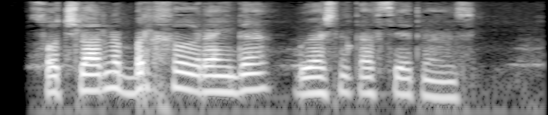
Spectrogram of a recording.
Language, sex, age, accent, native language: Uzbek, male, 18-24, Qashqadaryo, Uzbek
